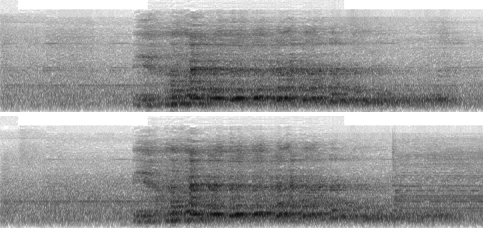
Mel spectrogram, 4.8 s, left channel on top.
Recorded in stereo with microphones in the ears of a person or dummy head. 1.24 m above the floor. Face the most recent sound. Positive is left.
turn(degrees=35)  # may be behind; listen again after turning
